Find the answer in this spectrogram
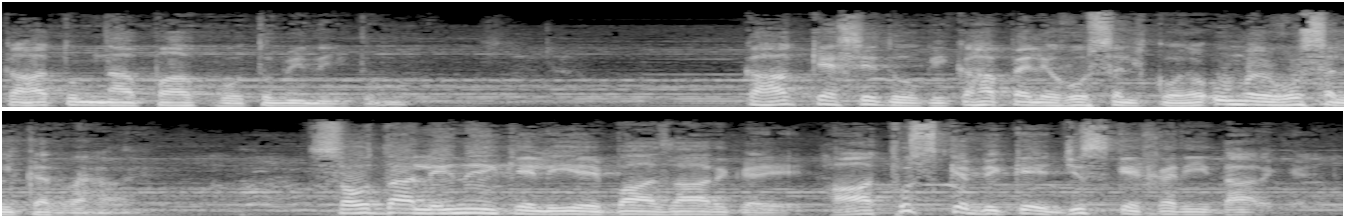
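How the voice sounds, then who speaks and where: Music plays in the background. A man speaks at a medium pitch with lively intonation. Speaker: Islamic preacher delivering a bayan. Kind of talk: emotional religious sermon (bayan) telling stories of a caliph. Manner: passionate, dramatic, with exclamations.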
